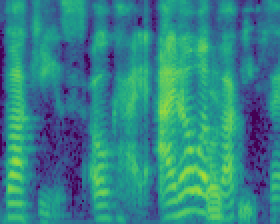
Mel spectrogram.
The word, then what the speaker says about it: Buc-ee's: It's pronounced Buc-ee's.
